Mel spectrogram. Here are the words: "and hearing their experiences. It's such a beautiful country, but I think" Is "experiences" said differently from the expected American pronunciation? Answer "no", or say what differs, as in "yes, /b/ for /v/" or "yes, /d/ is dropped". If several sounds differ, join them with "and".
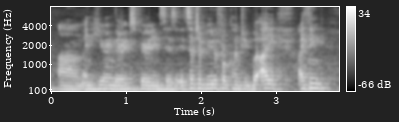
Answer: no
